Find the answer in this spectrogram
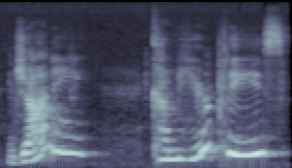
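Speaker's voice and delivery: friendly, pleasant upward lilt, pitched very high. Showing how to call johnny pleasantly instead of angrily, pleasant rising voice. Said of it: "See how your voice went up?".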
